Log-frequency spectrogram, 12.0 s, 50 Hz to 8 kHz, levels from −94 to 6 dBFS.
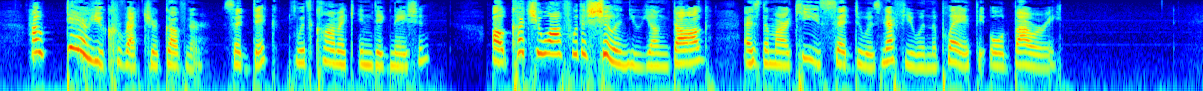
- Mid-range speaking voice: No, high, 230 Hz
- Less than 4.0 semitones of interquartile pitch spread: No, average, 4.3 semitones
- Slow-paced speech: No, average, 175 wpm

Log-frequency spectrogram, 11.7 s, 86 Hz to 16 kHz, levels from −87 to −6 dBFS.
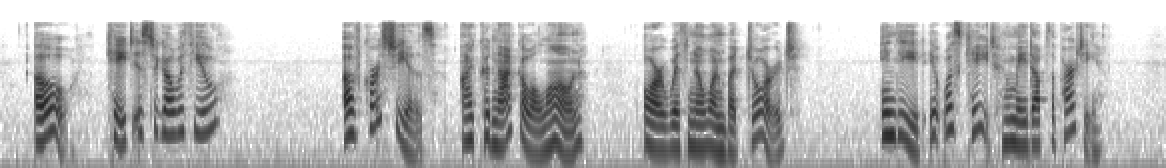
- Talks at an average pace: Yes, average, 160 wpm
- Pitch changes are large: Yes, wide, 6.7 semitones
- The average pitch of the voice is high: Yes, high, 205 Hz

